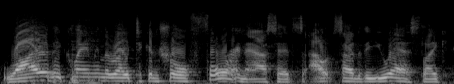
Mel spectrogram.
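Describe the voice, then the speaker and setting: A man hosting a casual news chat show who talks in an animated, opinionated way and slips into rants. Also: a little high, moderate pace, gravelly. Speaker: show host.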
